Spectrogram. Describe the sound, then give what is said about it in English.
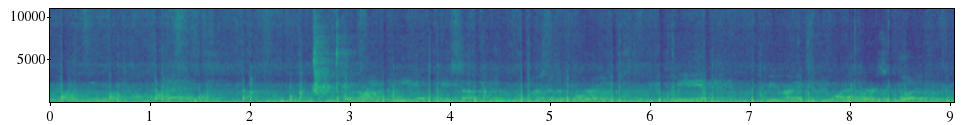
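Footsteps of someone carrying a tape recorder for a class over to a pastor tap out a steady series of sharp, clear strikes for several seconds, with an indistinct murmur of voices running underneath the whole time. “and now you can hear my footsteps.”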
